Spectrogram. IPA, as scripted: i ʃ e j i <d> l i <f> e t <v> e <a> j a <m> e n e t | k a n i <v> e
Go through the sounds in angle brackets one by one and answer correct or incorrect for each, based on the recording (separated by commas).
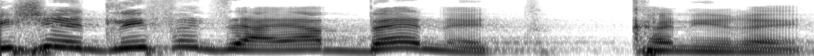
correct, correct, incorrect, correct, incorrect, incorrect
